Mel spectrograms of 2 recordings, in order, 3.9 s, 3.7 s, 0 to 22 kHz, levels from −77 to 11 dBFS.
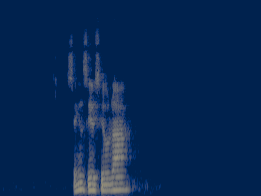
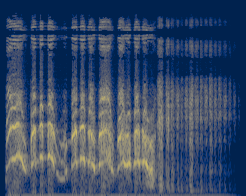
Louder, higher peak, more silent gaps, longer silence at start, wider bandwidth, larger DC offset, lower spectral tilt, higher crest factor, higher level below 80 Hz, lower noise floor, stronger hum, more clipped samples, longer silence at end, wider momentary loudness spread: second, -29 LUFS vs -11 LUFS; second, -10 dBFS vs 0 dBFS; neither; first, 1 s vs 0.1 s; second, 12 kHz vs 16.5 kHz; second, under 0.1% vs 0.4%; first, -5.5 dB/octave vs 0 dB/octave; first, 24 dB vs 14 dB; second, -66 dBFS vs -54 dBFS; first, -85 dBFS vs -35 dBFS; neither; neither; first, 1.95 s vs 0.3 s; about the same, 15 LU vs 15 LU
